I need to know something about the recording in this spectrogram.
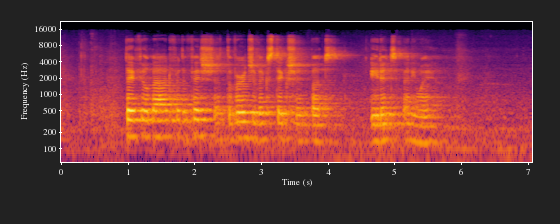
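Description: A young woman speaks clearly in an echoing hall.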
